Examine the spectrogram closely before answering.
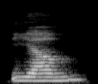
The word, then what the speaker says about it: Yam: Yum, Y-U-M for the heart.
